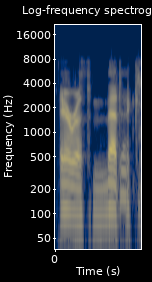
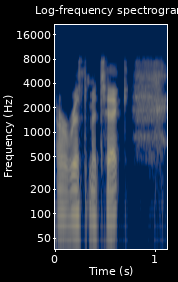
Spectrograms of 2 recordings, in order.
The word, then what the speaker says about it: arithmetic: pronounced with the accent on the the third syllable arithmetic not arithmetic and because of this being an arithmetic sequence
